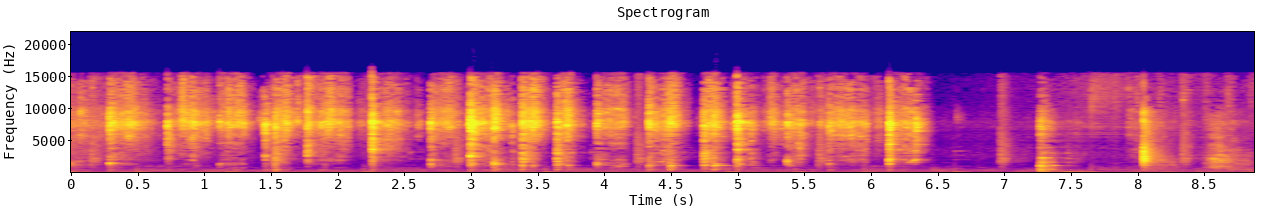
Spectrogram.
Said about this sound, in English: Now I'm gonna add my rice.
